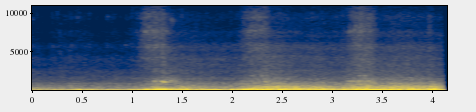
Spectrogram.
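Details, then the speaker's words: 1971 Chevy C20 barn find stored about 40 years, swapped 350 V8, started after storage: deep, even rumble swelling gently with light throttle, no knocks or misses; runs well, normal running. "sounds pretty good so"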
